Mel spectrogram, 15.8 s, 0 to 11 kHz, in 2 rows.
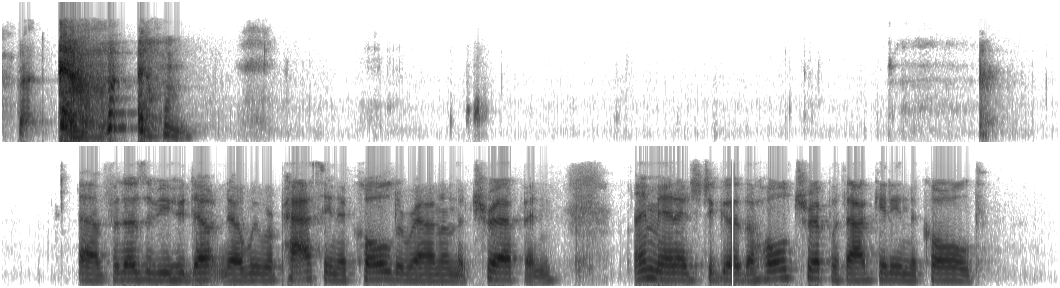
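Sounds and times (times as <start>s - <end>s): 
person coughing: 0.0s - 1.5s
speech: 1.2s - 1.5s, 8.5s - 15.3s.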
